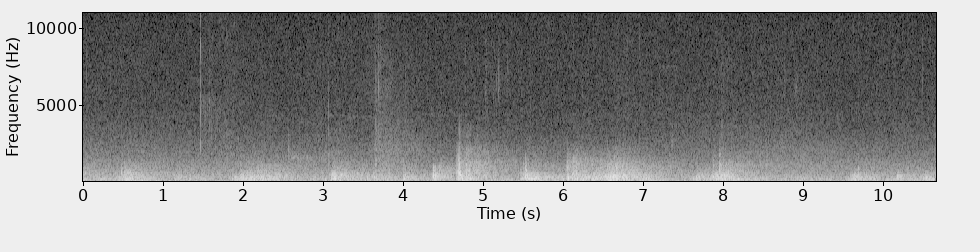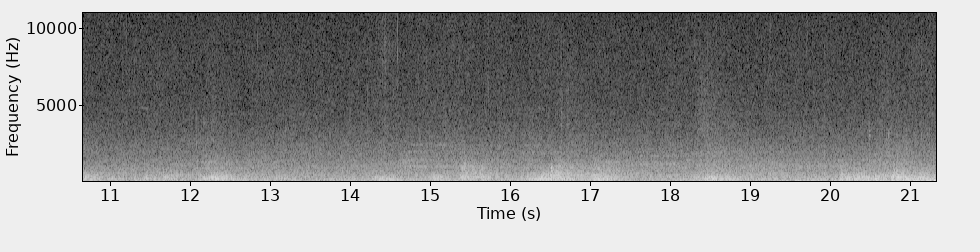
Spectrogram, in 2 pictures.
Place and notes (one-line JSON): {"title": "wind in the other dome", "description": "wind through a decaying geodesic dome, teufelsberg, berlin", "latitude": "52.50", "longitude": "13.24", "altitude": "113", "timezone": "Etc/GMT+2"}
